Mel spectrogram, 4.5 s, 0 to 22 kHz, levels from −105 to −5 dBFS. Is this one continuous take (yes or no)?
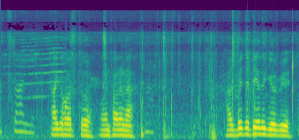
no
